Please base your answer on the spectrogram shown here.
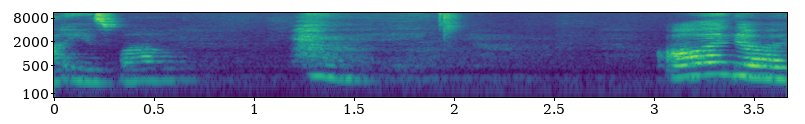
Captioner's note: Hannah sighs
